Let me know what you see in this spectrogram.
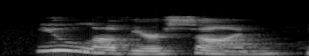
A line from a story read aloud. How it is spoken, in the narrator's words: he says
